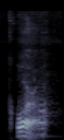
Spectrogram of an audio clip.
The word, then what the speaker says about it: Corral: Yeah, it's Matt Corral. Coral.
